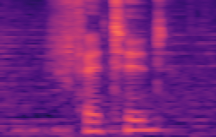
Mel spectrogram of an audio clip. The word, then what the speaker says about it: fetid: How do you pronounce that? Fetid? Fetid? – It can't cloud. – F-E-T-I-D, that's the word. – F-E-T? – T-I-D, yeah, I've never read it before.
